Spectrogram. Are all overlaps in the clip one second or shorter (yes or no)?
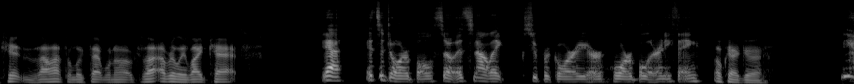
yes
